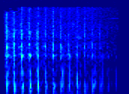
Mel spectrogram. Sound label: Panther Purr; Animal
